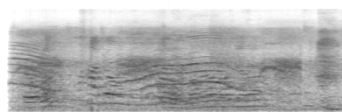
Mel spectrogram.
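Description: Several children's high-pitched voices speaking out together, overlapping.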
